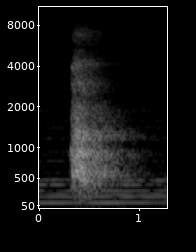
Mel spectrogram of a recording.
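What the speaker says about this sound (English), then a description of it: "a deep, intentional inhale through your nose, filling your belly, and an exhale through your mouth" A deep, deliberate breath drawn in through the nose and released through the mouth during a calm guided exercise, one soft rushing breath that swells quickly and then fades slowly, close and alone over a low steady hum.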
